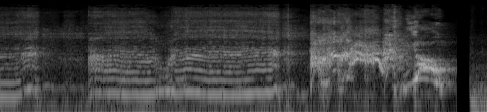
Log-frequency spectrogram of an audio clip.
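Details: Niki, a female pet Chihuahua, reacting indoors to a bag made to look like her: a steady low rumbling growl for several seconds, then sharper, louder yipping bursts, with a woman talking over it.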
